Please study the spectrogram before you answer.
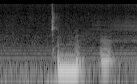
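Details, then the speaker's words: Homemade audio amplifier on a replacement junkbox transformer and homemade power supply with weaker filter capacitors: a low buzz in two short bursts through the speakers at power-up, worse when touched. Mains hum is being picked up. "anyway right as you can hear I'm getting a whole lot of buzzing I'm just going to take this thing apart can't touch this thing anywhere without it even buzzing even [Music] more"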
